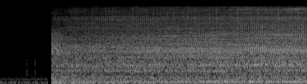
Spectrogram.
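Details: 2006 Jeep Grand Cherokee 3.7 V6 after replacing broken PCV hose that caused vacuum leak, high idle and P0507: low, steady, even idle near 600 rpm, no hunting or surging — normal idle.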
